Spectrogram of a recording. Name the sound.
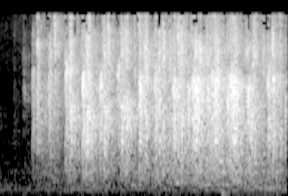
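audience clapping hands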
